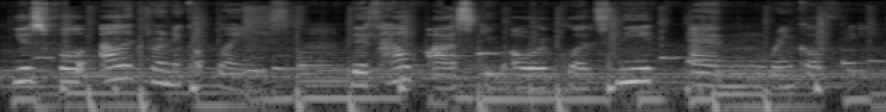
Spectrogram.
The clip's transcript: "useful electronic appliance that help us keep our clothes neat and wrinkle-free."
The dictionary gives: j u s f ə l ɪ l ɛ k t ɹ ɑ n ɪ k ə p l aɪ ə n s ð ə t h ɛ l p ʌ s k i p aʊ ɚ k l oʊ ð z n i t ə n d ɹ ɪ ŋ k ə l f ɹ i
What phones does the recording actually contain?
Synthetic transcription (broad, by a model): j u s f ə l ɪ l ɛ k t ɹ ɑ n ɪ k ə p l aɪ ə n s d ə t h ɛ l p ʌ s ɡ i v aʊ ɚ k l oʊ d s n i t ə n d ɹ ɪ ŋ k ə l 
